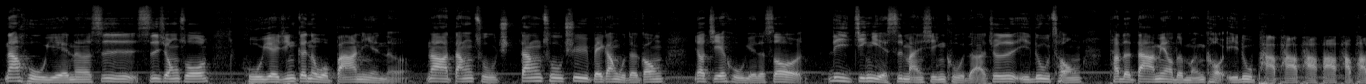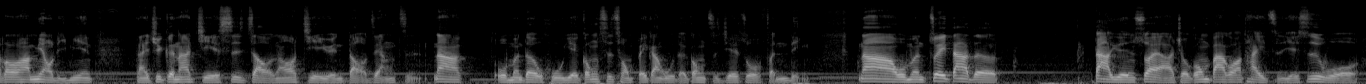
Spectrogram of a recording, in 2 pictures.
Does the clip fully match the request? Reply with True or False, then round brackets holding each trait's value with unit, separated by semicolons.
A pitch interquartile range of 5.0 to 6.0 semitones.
False (4.4 semitones)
